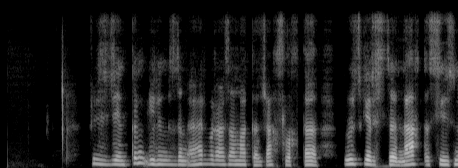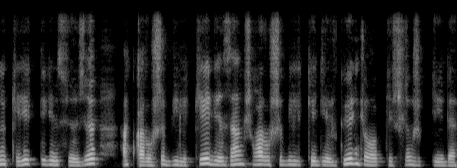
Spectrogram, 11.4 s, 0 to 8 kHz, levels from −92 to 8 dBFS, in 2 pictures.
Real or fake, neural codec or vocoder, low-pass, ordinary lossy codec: fake; codec, 44.1 kHz, 2.6 kbps, SNAC; 7.2 kHz; none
